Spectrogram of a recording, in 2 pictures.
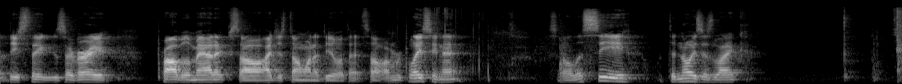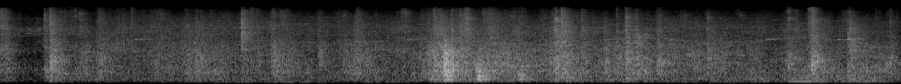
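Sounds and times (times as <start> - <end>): garage door opener running: 9.0 - 18.0.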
